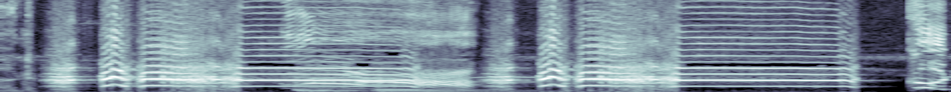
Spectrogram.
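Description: A rooster crows loudly.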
